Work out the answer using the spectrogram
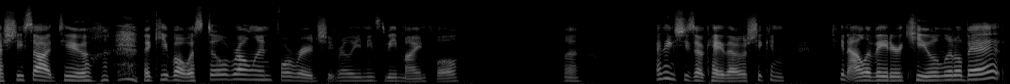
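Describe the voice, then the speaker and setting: A woman commentating live on a pool match in a restrained, soft-spoken golf-commentator voice, chatting conversationally as she follows the play. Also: on the low side, smooth, no room sound. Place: alone in a chilly room.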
